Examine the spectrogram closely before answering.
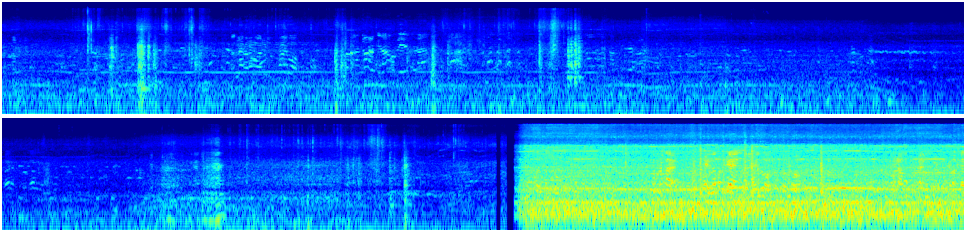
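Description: A backhoe engine rumbles steadily nearby.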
